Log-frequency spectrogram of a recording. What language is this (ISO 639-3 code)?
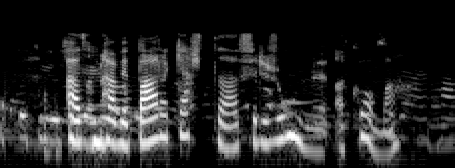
isl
